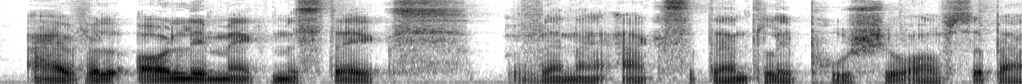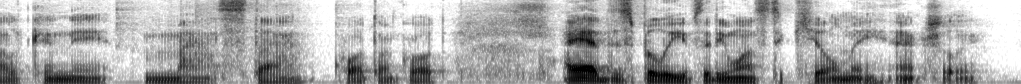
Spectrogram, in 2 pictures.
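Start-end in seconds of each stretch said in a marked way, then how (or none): 0.2-6.7 very slow, hushed, put-on German accent. The speaker gives Snowball a voice, German accent. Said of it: "Snowball has a German accent".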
